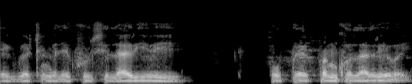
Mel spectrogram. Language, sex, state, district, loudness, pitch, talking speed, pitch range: Marwari, male, Rajasthan, Churu, -19 LUFS, 80 Hz, 235 wpm, 75-80 Hz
